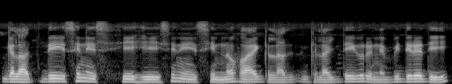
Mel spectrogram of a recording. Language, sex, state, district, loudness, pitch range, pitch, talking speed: Chakma, female, Tripura, Dhalai, -19 LUFS, 115-135 Hz, 120 Hz, 185 wpm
